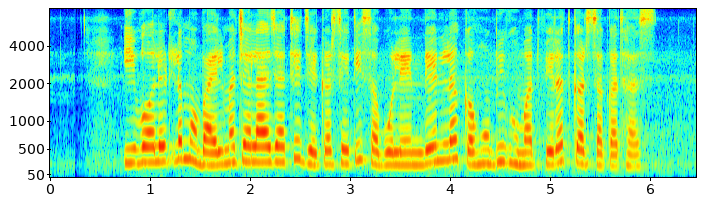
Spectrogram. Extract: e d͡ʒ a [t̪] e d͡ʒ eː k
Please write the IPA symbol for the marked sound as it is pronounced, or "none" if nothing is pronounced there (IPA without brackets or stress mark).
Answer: t̪ʰ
